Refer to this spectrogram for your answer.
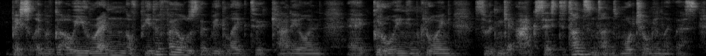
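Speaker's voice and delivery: quietly oily PR statement; lightly voiced executive smoothing it over for the press; mock corporate spin. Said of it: "photo opportunity to say".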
